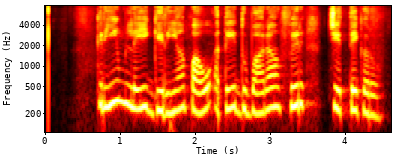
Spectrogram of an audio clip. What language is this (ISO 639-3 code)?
pan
